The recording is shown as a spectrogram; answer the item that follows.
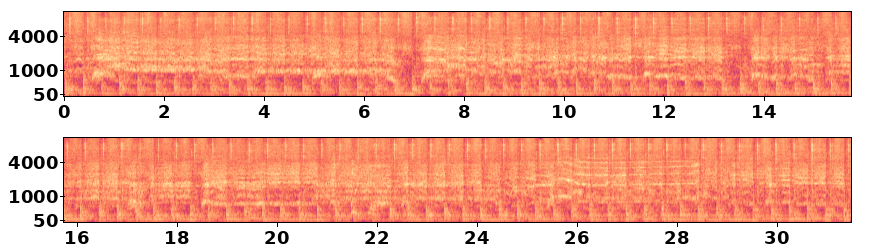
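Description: Powwow drum group singing a jingle dress song: several voices in high, falling phrases over a steady, even beat on the big drum, the singing breaking off briefly twice. The metal cones of the dancers' jingle dresses shimmer under it.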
